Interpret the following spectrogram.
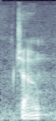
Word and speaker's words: chown: And for this demo, we'll be dropping cap chown. Chown. Is that how you pronounce that?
